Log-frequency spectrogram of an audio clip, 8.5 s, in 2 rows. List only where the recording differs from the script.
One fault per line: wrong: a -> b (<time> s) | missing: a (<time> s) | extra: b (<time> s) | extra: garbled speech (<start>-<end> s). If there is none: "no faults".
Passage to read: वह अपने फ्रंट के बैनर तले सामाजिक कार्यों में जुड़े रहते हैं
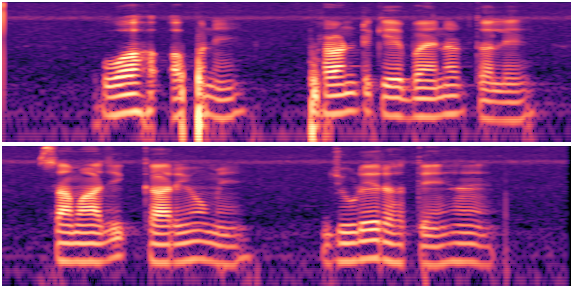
no faults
